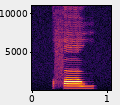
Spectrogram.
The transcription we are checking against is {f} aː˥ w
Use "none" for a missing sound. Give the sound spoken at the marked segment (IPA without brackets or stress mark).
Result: f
